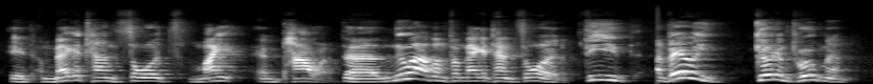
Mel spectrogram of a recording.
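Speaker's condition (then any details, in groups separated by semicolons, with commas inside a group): Cerebral palsy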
